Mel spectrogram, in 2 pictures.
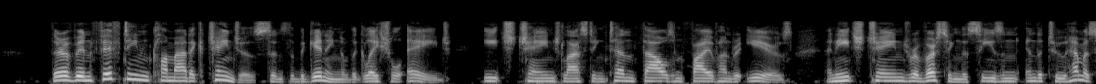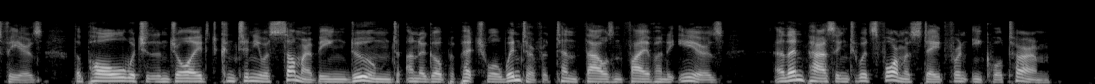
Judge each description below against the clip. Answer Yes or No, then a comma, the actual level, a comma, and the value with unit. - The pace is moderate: Yes, average, 150 wpm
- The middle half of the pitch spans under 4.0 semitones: No, average, 4.3 semitones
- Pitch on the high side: No, medium, 140 Hz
